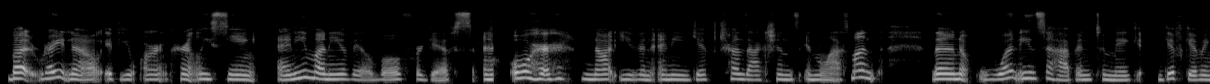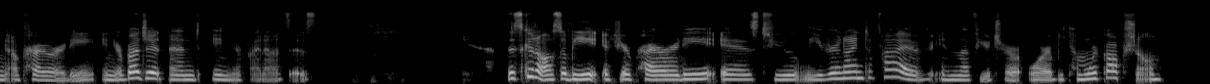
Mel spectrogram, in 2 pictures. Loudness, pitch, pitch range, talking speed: -29 LUFS, 230 Hz, 220-255 Hz, 155 wpm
